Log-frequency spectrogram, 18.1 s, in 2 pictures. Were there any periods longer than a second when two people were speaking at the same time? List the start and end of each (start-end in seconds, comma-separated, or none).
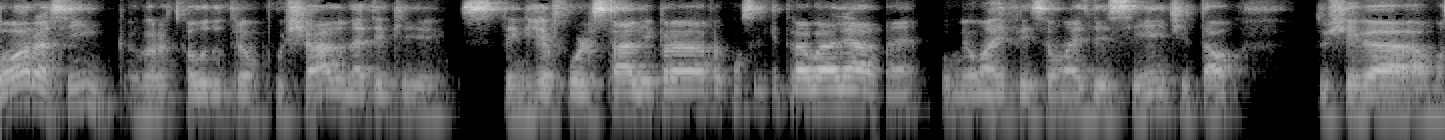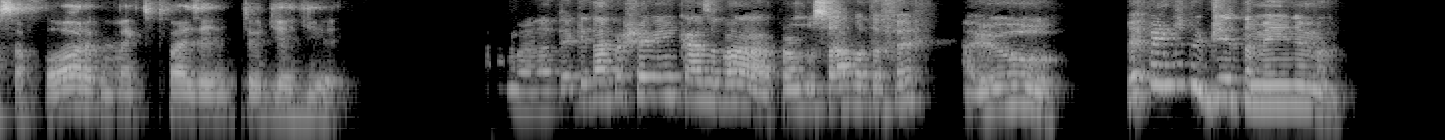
none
